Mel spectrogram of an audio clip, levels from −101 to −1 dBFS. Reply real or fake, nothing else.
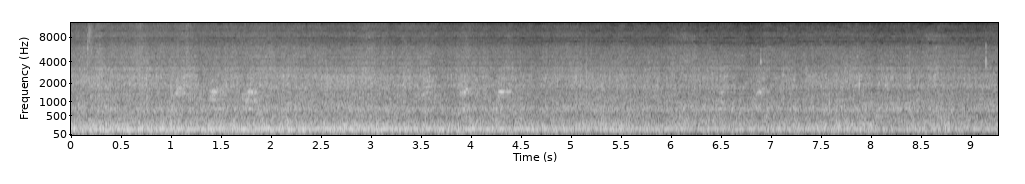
fake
